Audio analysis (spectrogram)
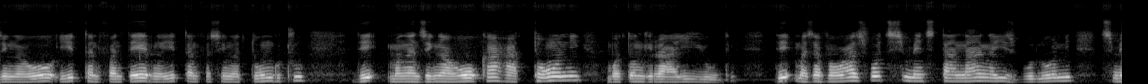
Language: Northern Betsimisaraka Malagasy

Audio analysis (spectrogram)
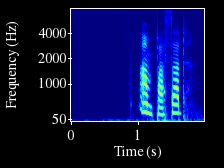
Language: Swedish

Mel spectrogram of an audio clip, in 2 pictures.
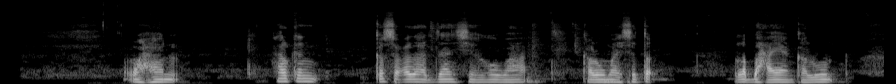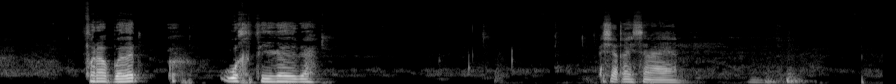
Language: Somali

